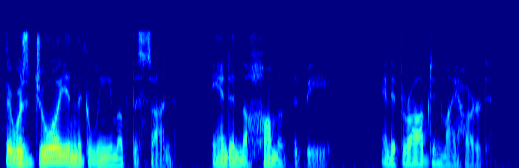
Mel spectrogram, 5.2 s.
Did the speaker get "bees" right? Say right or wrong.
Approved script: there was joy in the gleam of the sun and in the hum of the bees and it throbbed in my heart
wrong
